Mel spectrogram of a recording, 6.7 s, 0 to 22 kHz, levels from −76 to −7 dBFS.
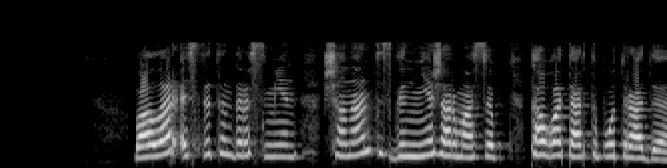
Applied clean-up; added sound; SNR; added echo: none; none; none; none.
